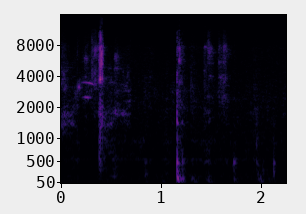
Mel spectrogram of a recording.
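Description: A very quiet room with a few faint, short clicks; the clearest comes about a second in.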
